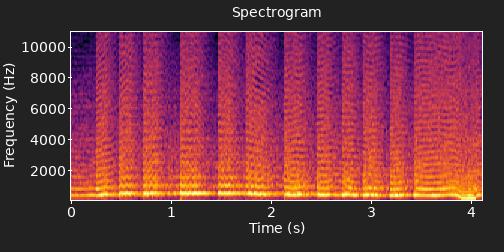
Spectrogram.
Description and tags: Synth Loop 9
Synth stabs from a sound design session intended for a techno release.
sample, electronic, design, sound, synth, techno, music, loop, experimental, line, stab, pack, oneshot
